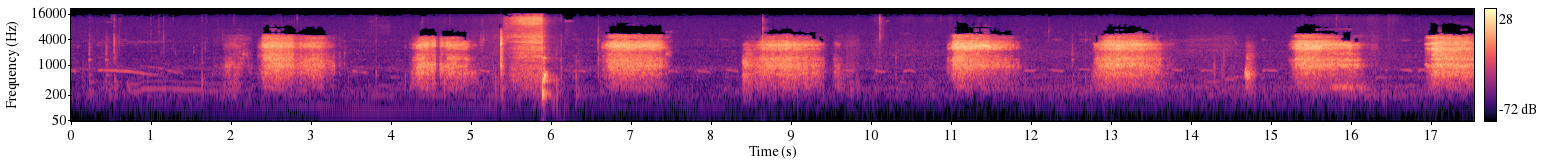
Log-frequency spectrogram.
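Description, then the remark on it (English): Loud, heavy breaths in and out by a person breathing heavily five times on request, repeated in a steady rhythm of roughly nine rushing, airy bursts with short pauses between, with no talking. “I must hear you as you are breathing five times heavily.”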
